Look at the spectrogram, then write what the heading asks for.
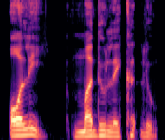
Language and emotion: Manipuri, neutral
